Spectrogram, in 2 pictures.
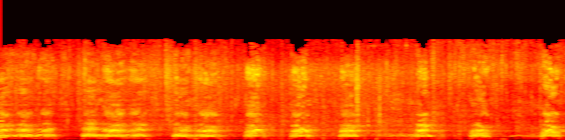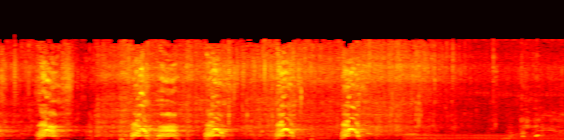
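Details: Pet dog getting upset and barking as someone swims and goes under the water in a private pool; a run of sharp barks repeated about every half second to second, with some splashing and voices nearby.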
